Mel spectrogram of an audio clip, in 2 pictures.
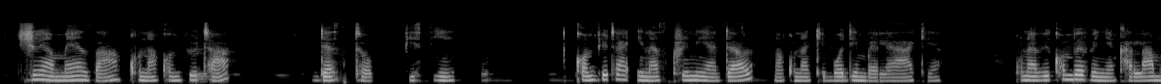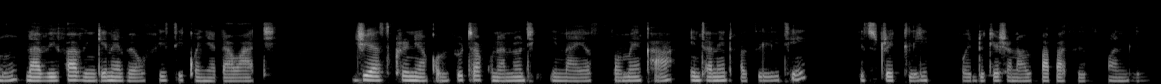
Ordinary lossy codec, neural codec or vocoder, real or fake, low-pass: AAC, 48 kbps; none; real; 7.2 kHz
